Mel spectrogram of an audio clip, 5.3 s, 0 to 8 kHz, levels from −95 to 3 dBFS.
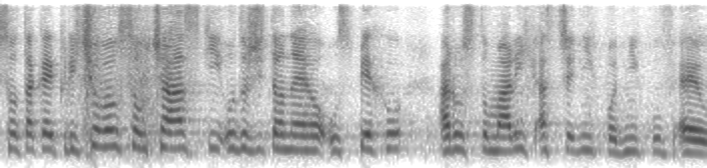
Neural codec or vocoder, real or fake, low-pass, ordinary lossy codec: codec, 16 kHz in and 24 kHz out, 1 kbps, XY-Tokenizer; fake; 7.2 kHz; none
